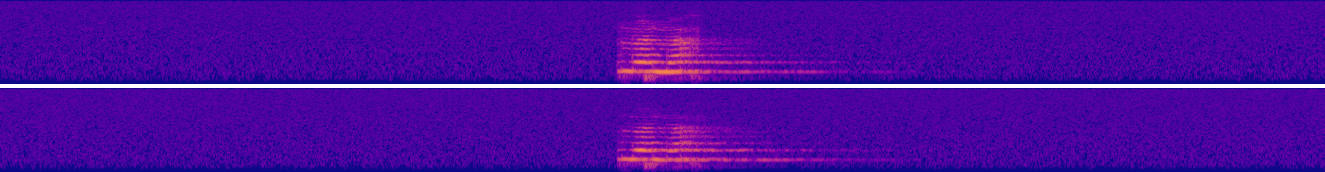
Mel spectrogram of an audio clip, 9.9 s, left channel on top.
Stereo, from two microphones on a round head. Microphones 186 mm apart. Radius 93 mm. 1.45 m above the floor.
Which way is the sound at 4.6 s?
80° left.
